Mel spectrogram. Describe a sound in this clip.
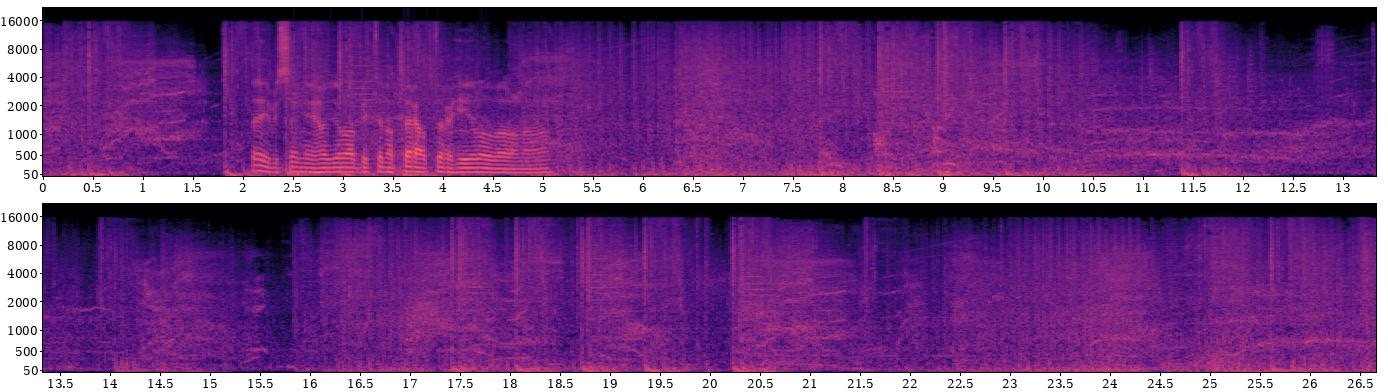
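Guns fire in rapid bursts with sharp energy blasts.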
